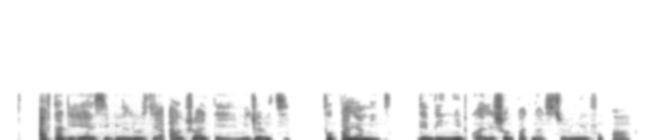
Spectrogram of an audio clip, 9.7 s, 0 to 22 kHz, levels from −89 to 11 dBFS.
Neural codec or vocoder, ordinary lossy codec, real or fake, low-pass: none; none; real; 7.2 kHz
